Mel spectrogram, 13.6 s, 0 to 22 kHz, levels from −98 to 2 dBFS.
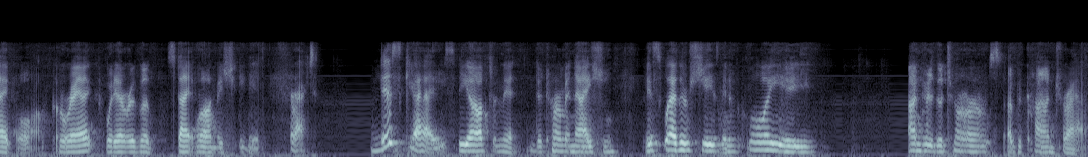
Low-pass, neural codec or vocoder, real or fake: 7.2 kHz; codec, 24 kHz, 1.5 kbps, HILCodec; fake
